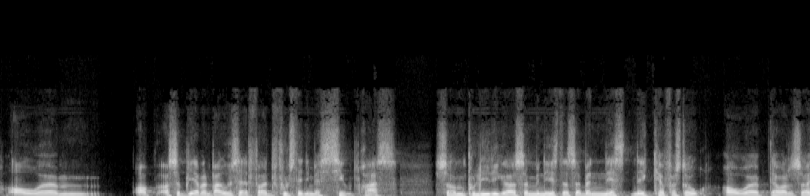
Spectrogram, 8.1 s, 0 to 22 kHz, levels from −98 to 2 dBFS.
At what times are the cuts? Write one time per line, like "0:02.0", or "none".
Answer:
none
